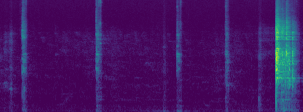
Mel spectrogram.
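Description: Onion flower stalks being cut on an upright floor blade (boti), each cut a short crisp snap, five spaced about a second or so apart. A louder, half-second clatter comes near the end.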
